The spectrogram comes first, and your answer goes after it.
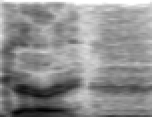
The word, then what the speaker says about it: Gerry: his name is Garrett last name is pronounced Gary and he was the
